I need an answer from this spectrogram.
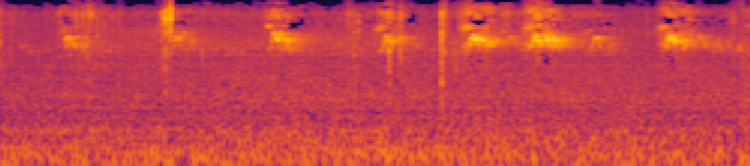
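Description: Birds chirping: short high calls every half second to a second, over a steady low rumble.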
